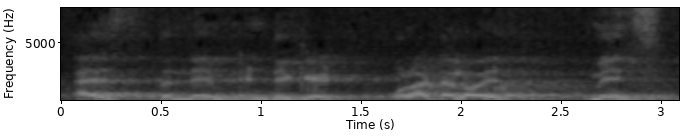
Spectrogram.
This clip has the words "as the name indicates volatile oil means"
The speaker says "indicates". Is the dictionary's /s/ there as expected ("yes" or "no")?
no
